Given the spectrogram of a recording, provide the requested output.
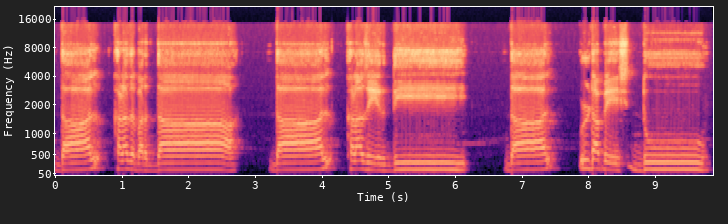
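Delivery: very slow, each syllable drawn out; slow recitation drill. Shown as a demonstration. Teacher drilling vowel marks with students, slow recitation. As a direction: spell it out slowly for the class. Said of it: "अब इसके ऊपर जो हरकत हैं वो पढ़ते हैं".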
